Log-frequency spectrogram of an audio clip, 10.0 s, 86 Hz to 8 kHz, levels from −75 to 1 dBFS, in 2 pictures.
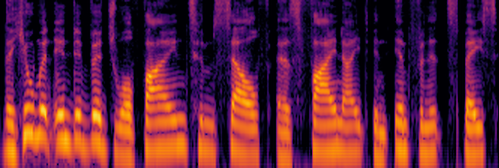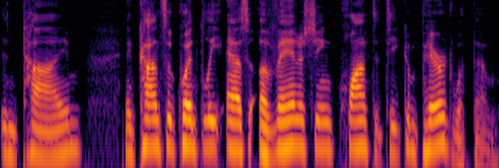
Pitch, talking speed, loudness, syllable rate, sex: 140 Hz, 125 wpm, -19 LUFS, 4.5 syllables/s, male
